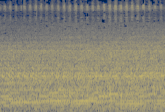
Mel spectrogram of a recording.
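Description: Background electronic music with sustained, held tones.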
